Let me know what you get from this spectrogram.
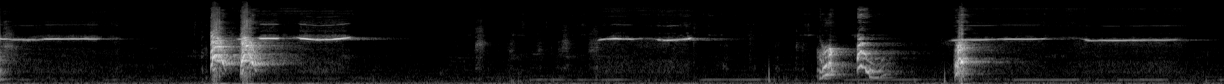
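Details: Jack Russell Terrier puppy Neo, out playing after being freed: a thin, high, steady whistling whine runs on and off, broken by short yappy barks in pairs and a quick double yip.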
